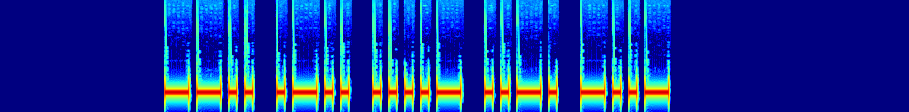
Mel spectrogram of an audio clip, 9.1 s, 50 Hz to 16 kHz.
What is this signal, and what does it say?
Morse code, heard as a keyed tone, about 16 wpm, 700 Hz. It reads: ZL4FX
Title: DXCC-100 Call Signs - 5 Characters - Repeated 3x - 15wpm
